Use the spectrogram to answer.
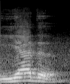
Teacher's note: دیکھیے دال, جب بھی دال ساکن ہو تو اس میں قلقلہ کریں گے, یعنی اس میں تھوڑا آواز لوٹے گی. ید, یا دال زبر ید, ید.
